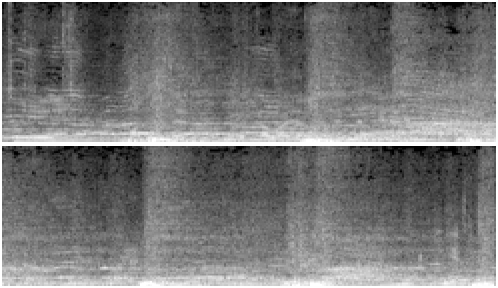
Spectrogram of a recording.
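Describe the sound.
Crowd cheering and calling out during a Holy Week procession in Seville as a statue of the Virgin is lifted, a loud, continuous swell of many voices with louder bursts rising now and then.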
